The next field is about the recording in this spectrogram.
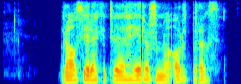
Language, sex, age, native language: Icelandic, female, 20-29, Icelandic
